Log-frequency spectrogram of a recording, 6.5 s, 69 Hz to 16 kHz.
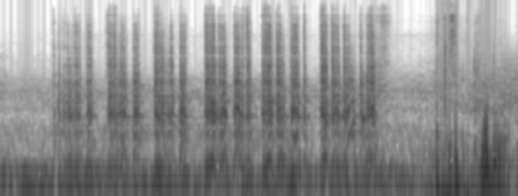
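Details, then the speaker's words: Jeep JL Wrangler Rubicon 2-door, one year and 18,000 miles, daily driven: repeated short creaks in bursts as the pedal is worked over low cabin rumble; pedal squeak, its only squeak, fixable with lubricant. "it that's the only thing that squeaks or rattles in the Jeep and it's easily fixed just by me putting some some type of lubricant on there other than that that's it"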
